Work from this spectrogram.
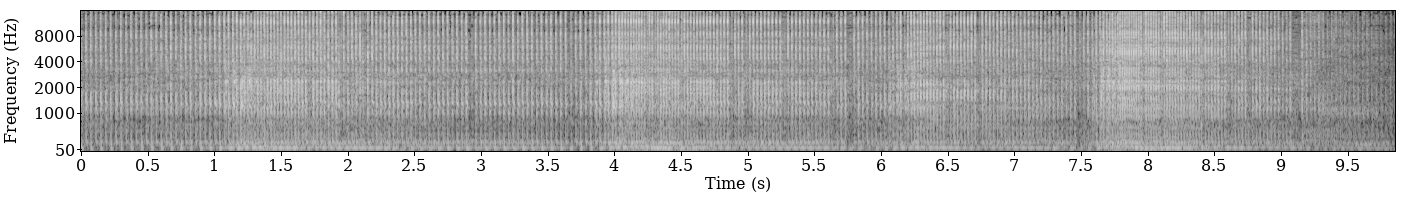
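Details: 2005 Polaris Sportsman 500 H.O. quad that won't drive forward or reverse: a rough engine run with a heavy, uneven rattle and vibration about four times a second.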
